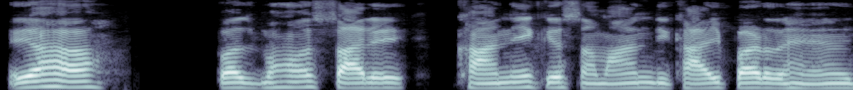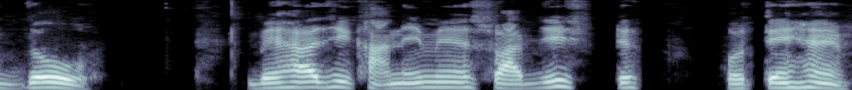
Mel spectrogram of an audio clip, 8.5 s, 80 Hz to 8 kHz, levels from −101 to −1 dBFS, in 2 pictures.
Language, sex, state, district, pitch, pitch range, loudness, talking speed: Hindi, male, Chhattisgarh, Sarguja, 165 Hz, 155-175 Hz, -18 LUFS, 125 wpm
